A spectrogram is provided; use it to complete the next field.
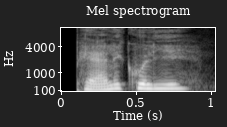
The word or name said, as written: perlecollier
